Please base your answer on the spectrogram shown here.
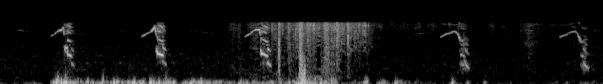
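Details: Golden eagle mating on the nest, late March 2023, from a nest camera: heavy wingbeats and flapping for the first few seconds, with five high, descending, piercing yelps spaced about a second apart.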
